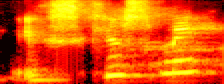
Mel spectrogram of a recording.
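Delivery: "excuse me" pitched high, climbing sharply on "me"; questioning rise. Shown as a demonstration. Teacher contrasts the meaning of "excuse me", rising like a question. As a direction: ask "excuse me" with a steep upward lift. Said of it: "Artinya berbeda dengan".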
